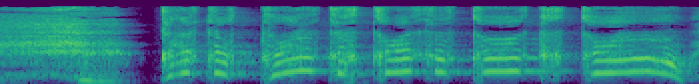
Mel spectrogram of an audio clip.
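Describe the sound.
A person mimics a crow, letting out a quick string of about six harsh, nasal caws, following a short breathy exhale.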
